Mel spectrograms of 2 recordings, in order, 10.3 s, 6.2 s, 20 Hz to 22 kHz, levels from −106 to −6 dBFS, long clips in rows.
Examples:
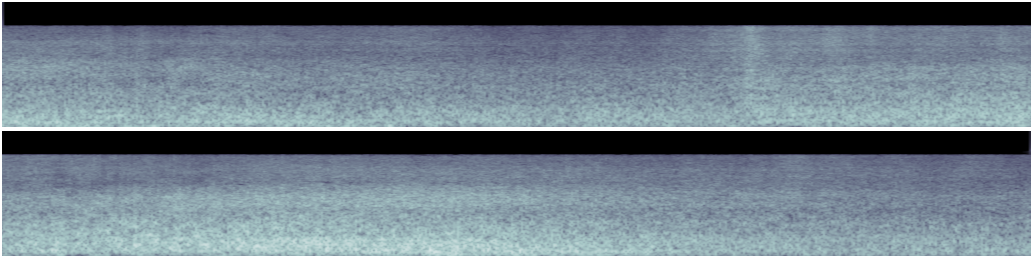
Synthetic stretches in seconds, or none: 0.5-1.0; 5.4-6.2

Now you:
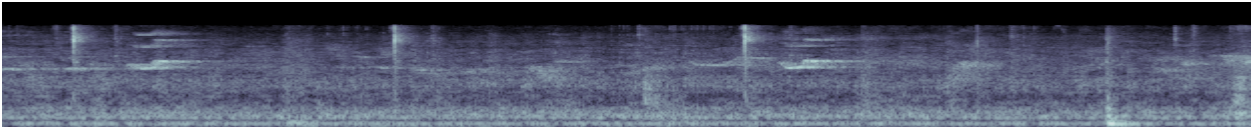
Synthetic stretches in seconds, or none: 0.0-0.5; 2.9-6.2

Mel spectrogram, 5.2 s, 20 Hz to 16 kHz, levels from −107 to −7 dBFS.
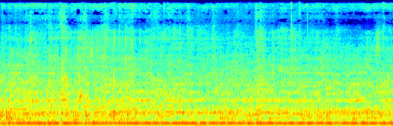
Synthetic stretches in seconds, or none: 0.0-5.2

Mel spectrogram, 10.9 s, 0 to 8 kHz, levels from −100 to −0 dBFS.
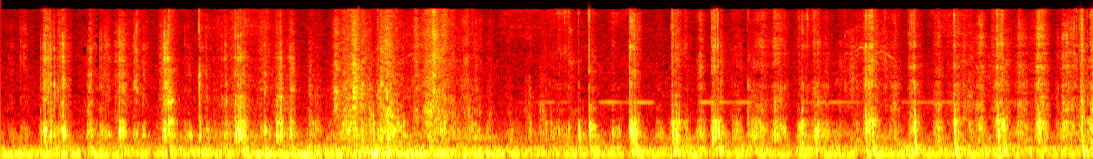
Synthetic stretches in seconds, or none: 1.0-2.9

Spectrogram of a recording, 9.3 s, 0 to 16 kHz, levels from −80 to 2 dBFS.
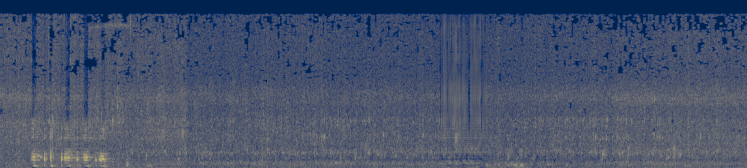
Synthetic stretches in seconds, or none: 5.5-6.1

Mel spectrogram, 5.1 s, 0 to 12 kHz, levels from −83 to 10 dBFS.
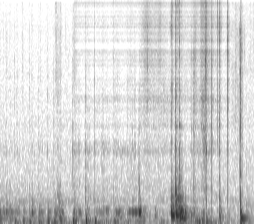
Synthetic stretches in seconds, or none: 1.5-4.6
